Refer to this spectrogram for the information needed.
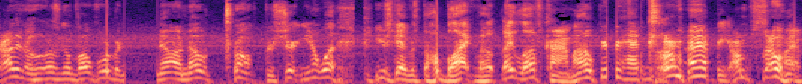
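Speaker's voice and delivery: high, teary, forced cheer through gritted teeth. Speaker mimics people claiming they're thrilled at the outcome, mock cheer through gritted teeth. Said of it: "claiming through gritted teeth and teary eyes".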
